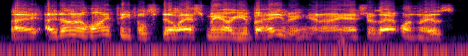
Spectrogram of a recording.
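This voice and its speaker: A man speaks at a moderate pace with a fairly high pitch. His tone is bright and sharp, his intonation monotone and flat. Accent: slight Texas. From Texas. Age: 80s+. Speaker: radio DJ. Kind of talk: interview. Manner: hesitant, many fillers.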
